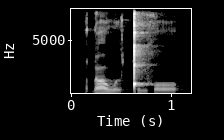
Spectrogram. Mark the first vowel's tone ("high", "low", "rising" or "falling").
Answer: high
